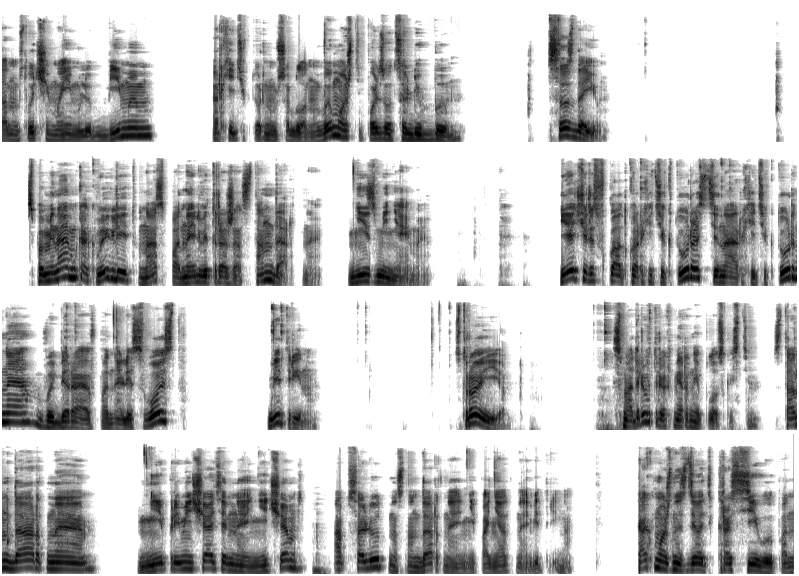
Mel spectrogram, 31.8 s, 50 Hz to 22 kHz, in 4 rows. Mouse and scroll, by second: 5.4 click, 6.3 click, 14.1 click, 15.1 click, 16.5 click, 18.5 click, 19.4 click, 20.3 click, 21.7 click, 23.2 middle click.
